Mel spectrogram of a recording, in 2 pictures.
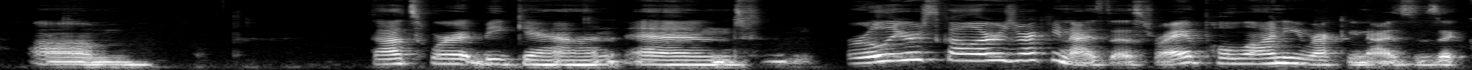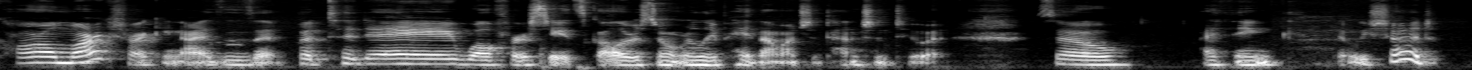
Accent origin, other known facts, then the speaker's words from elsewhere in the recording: Richmond, Virginia, United States; moved away as an adult; also born or lived in Chicago / Washington, D.C.; I grew up in Richmond, Virginia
